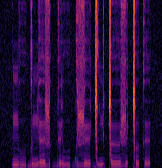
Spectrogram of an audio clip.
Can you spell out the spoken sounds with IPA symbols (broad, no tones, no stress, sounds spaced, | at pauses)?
ɲ uː ɡ u ɲ əː ɮ ʊ ɡ͡b ø ɾ uː ɡ͡b ʊ ɮ øː ɡ͡ǀ ʊ ɲ ɵ ǀ ɵː ɮ ø ǀ ʊ k ə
